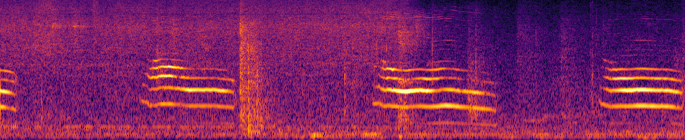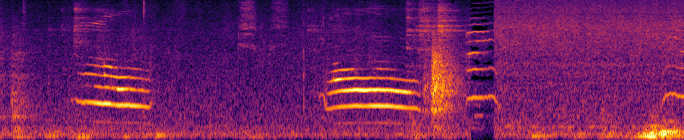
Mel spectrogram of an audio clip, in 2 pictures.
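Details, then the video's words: Playful pet cat repeating short, slightly falling meows about every two seconds, five in a row, over a soft steady hum. "Mèo kêu meo meo Chú mèo tinh nghịch Tiếng mèo kêu"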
